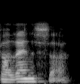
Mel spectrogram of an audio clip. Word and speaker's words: Wałęsa: And we'd been recommended Wałęsa and Wojtyła. But the L in both those names has a bar through it, which means that it's actually pronounced like an English W rather than an English L.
